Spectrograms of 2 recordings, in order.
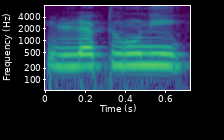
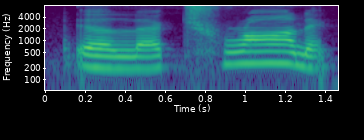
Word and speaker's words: electronic: 이런 거 강세 모르시면 사람들 다 이렇게 똑같이 발음하죠. electronic 이렇게 똑같이 발음하잖아요. 그러지 마시고 electronic 이렇게 강세 넣어서 발음하시면 좋죠.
